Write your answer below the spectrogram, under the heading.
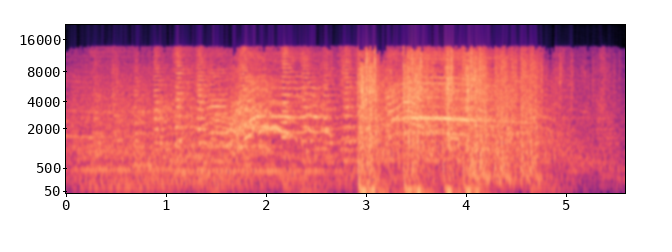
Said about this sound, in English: Pedestrians dive out of the way as Richter and Helm open fire at the cab, which spins in wild circles. Leaning on the control stick, Quaid ducks as the front windshield shatters.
